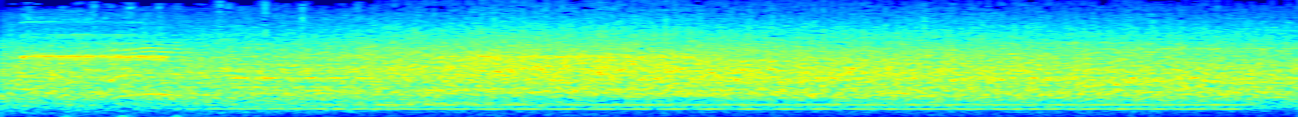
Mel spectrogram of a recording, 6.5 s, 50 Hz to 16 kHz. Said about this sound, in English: 4 seconds, 3 seconds, 2 seconds. Listen to the crowd.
